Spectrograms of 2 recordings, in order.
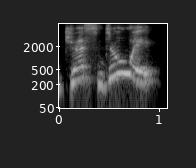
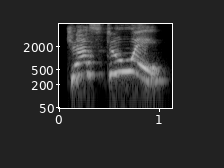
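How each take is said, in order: First: Said in the usual way. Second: Higher, punched-up slogan; emphatic slogan. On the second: Retold or imitated. Coach repeating Nike's famous slogan to trainees, emphatic. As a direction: drive the slogan home with a raised pitch.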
